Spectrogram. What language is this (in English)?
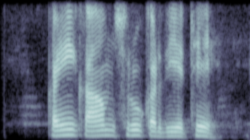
Hindi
